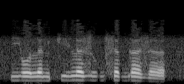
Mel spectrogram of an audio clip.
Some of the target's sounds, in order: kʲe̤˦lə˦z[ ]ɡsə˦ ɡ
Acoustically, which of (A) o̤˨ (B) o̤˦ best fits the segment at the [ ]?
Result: B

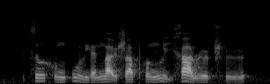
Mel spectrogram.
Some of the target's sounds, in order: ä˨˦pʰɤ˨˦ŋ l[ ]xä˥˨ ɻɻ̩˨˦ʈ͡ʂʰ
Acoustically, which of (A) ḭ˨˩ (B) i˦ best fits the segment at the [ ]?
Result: A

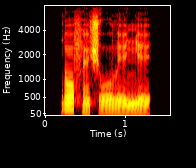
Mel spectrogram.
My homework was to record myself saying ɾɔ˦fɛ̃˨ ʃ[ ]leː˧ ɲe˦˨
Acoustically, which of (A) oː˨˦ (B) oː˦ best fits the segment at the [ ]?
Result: A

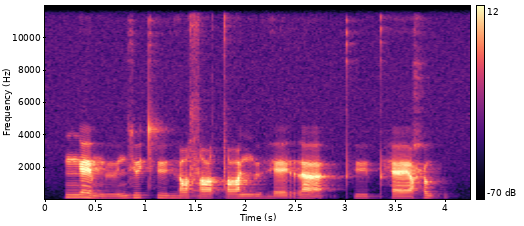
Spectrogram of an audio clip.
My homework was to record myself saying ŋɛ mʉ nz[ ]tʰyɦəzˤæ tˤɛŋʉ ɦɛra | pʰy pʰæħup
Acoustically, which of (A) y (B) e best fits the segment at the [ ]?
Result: A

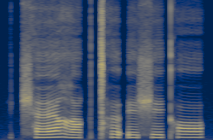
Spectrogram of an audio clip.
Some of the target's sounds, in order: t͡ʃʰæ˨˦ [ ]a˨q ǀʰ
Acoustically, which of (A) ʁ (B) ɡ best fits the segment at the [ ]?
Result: A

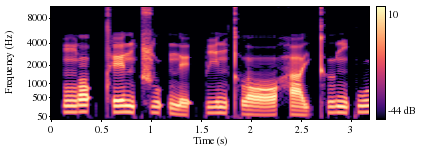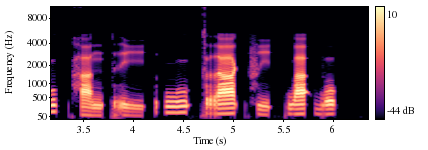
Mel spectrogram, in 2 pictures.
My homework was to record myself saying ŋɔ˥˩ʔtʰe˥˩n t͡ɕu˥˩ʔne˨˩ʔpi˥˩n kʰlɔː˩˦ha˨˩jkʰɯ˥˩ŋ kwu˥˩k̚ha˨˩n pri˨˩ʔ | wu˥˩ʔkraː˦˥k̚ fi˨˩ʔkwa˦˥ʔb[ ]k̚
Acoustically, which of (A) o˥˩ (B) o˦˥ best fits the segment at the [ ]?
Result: B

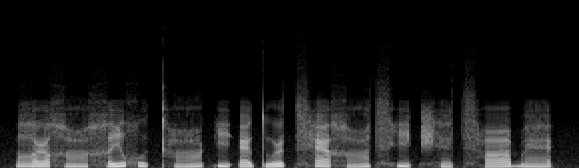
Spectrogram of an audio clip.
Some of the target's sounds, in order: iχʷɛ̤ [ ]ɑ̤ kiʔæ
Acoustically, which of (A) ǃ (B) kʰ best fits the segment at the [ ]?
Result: B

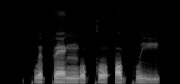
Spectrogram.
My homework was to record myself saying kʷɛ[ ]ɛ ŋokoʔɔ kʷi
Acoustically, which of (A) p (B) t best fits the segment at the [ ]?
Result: A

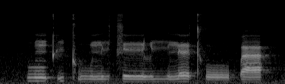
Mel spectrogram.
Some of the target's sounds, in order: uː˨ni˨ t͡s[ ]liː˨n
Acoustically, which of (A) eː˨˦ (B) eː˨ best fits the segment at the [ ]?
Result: B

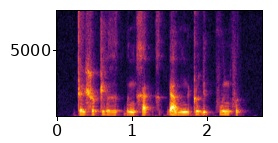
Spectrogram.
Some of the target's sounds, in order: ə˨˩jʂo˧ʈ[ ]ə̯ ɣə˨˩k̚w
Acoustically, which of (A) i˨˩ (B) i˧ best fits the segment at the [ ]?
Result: A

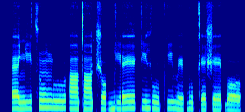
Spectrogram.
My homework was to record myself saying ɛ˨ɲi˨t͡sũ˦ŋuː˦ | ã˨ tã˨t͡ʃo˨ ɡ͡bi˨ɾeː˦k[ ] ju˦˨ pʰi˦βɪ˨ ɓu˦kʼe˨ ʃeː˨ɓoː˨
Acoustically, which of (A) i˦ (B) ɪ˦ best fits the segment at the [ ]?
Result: A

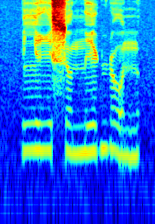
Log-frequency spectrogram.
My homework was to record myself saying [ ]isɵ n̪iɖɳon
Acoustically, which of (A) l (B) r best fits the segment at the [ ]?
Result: A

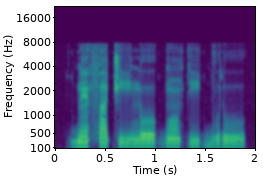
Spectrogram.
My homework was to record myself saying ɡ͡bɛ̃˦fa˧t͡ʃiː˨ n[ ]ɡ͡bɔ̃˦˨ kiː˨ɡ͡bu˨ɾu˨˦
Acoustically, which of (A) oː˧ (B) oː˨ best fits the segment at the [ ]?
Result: A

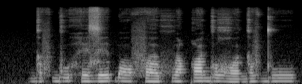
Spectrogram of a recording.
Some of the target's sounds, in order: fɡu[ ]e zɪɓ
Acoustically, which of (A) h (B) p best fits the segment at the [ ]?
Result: A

